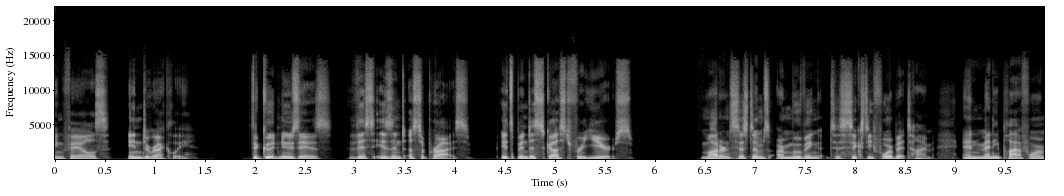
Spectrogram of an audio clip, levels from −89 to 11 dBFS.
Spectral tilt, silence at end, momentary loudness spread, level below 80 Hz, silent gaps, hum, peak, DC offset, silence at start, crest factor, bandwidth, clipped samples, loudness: -5.5 dB/octave; 0 s; 13 LU; -40 dBFS; 1.59-1.88 s, 6.11-6.42 s; none; -2 dBFS; under 0.1%; 0 s; 18 dB; 15.5 kHz; under 0.1%; -18 LUFS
